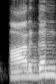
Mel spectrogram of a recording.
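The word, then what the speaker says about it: Argand: Represented on, इस plane का नाम आर्गन प्लेन है। भाई डी साइलेंट है, ध्यान रखना।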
